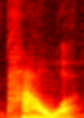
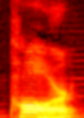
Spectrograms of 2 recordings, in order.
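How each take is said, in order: First: The vowel is a standard English 'ow'. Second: The vowel sounds like a Belfast 'ar'. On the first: "Par is power" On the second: "Par is power"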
